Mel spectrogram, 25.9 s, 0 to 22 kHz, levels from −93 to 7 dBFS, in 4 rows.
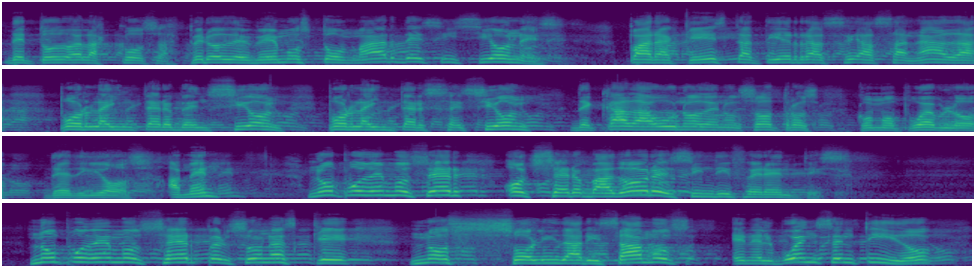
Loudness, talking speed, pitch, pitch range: -29 LUFS, 105 wpm, 190 Hz, 170-235 Hz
